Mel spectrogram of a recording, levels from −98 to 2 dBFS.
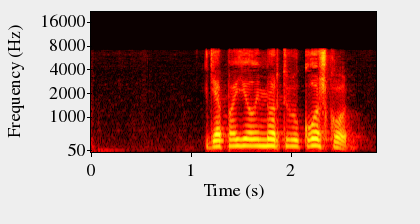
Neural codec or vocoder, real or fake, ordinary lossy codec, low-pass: codec, 24 kHz, 0.9 kbps, WavTokenizer, medium speech release version 2; fake; none; 7.2 kHz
